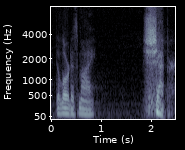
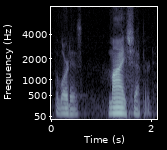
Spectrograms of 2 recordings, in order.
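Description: First: The stress is on "my". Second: The same.

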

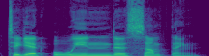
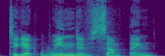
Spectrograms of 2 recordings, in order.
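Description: First: The word 'of' is reduced to a schwa. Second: The word 'of' ends with a clear v sound. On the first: "or you can just not say the V sound, the V sound, and use a schwa sound instead" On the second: "you can say of as either of with the V sound at the end there"

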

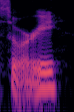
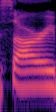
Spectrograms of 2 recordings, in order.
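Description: First: Sorry is said with a Canadian pronunciation. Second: Sorry is said with an American pronunciation. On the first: "I think I'm back to sorry" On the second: "your sorry's kind of got more American"

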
